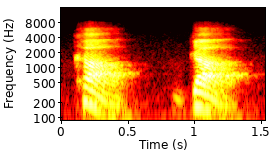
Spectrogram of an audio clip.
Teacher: the air passage is closed by pressing the back of the tongue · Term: valiant plosives, velar plosives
